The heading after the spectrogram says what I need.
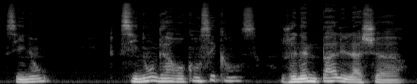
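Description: A man's voice: mid-range voice, lively intonation, unhurried, dark tone, husky, voice pushed up. A man voicing a drunk, mocking middle-aged villain who taunts his captive in an audiobook. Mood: cold threatening. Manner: sneering, jovial, taunting. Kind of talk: audiobook character voice.

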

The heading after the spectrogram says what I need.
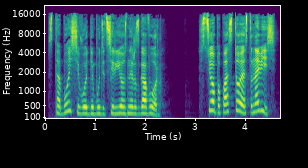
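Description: A man's voice: very high voice, moderate pace, smooth, no echo, clean studio sound, voice pushed up. A man voicing a protective, feisty teenage sister in an audiobook, coaxing and bossy by turns. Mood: stern. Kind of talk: audiobook character voice.

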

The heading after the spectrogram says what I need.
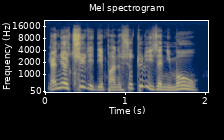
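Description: A man's voice: a little high, sing-song, fast talker, a little mellow, dry recording, clean studio sound. A man with a Québécois accent hosting a late-night radio show, rambling playfully and correcting himself as he goes. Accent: Québécois French. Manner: playful, digressive, constantly self-correcting. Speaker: radio host. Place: radio studio.

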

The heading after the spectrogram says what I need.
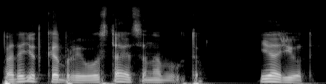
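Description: A man voicing a blunt, talkative young male villager in a book reading, speaking loudly and roughly. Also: on the low side, fairly quick, no room sound, natural voice. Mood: telling story.

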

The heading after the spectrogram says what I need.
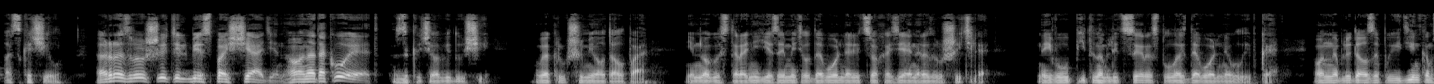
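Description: A man narrating first-person fiction for an audiobook in a steady, measured way. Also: low voice.

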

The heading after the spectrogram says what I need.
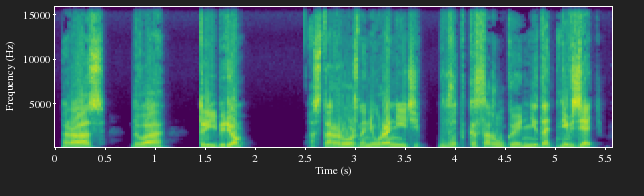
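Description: A man voicing a bossy, shrill older female head nurse who barks and scolds orders. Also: animated, fairly quick, no echo, studio quality, lightly acted. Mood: barking orders.

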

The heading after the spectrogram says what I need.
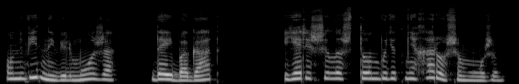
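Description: A woman's voice: fairly high pitch, normal speed, mellow, no echo, clean studio sound, lightly acted. A woman voicing a stubborn, desperate eighteen-year-old noble girl who defies and then pleads with her uncle. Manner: defiant, pleading.

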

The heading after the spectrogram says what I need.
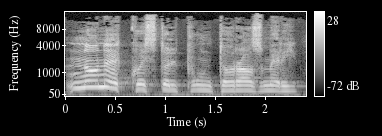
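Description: A woman's voice: on the low side, lively intonation, a little slow. A woman voicing a stiff, indignant middle-aged husband, curt and icily controlled, in a story reading.

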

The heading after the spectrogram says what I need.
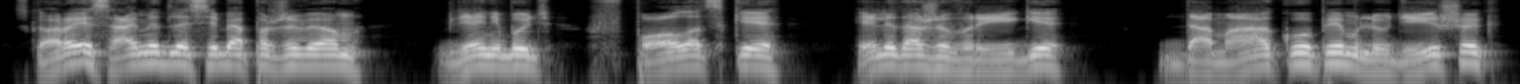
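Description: A man's voice: mid-range voice, lively intonation, normal speed, a bit bright, no room sound, clean studio sound, voice pushed up, close to an everyday voice. A man voicing a sly, scheming middle-aged male steward with a mocking manner.

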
